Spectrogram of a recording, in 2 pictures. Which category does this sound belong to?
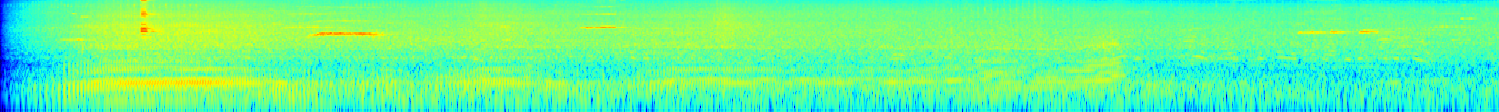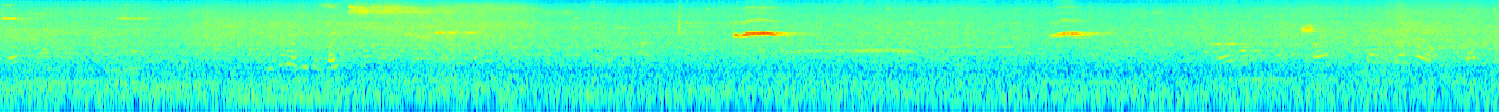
Soundscapes > Urban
